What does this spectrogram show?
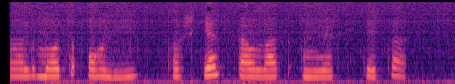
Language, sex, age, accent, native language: Uzbek, female, 18-24, Surxondaryo, Uzbek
